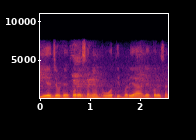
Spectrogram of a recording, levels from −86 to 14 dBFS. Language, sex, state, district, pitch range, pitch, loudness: Hindi, male, Gujarat, Gandhinagar, 115-135 Hz, 120 Hz, -16 LUFS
